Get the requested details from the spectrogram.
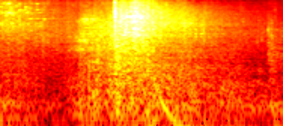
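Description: A heavy crash rumbles and roars.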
